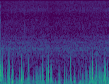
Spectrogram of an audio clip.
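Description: Airflow from a small MEIRAO electric desk fan blowing onto the microphone, making a loud, irregular low buffeting rumble.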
